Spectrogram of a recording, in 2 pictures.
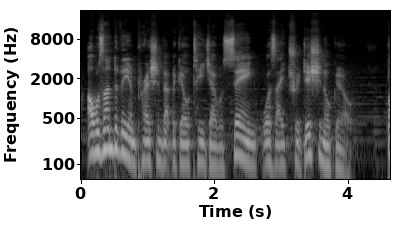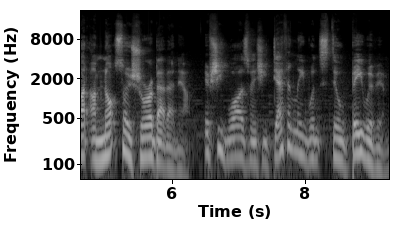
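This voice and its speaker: Narrating a scripted exposé in a lowish, fairly bright voice, a man keeps it casual, blunt and profane, speaking sardonically and aiming asides directly at the person he's exposing.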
